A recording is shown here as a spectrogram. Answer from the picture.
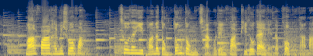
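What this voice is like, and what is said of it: Usual voice. Nothing is said of it.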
